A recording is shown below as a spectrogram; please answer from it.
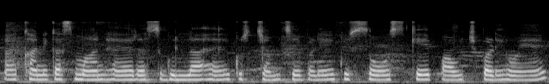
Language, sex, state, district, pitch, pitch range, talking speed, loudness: Hindi, female, Punjab, Kapurthala, 220 Hz, 215-230 Hz, 175 wpm, -16 LUFS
